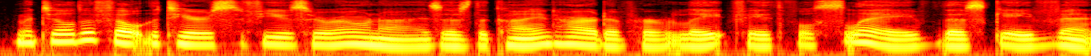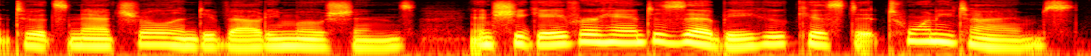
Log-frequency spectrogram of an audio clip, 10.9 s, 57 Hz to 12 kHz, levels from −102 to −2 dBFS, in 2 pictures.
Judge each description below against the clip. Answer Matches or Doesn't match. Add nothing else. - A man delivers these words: Doesn't match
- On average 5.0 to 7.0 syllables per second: Matches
